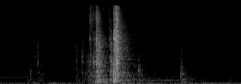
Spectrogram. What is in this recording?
Microwave Open
opening a microwave door
door, kitchen, microwave, open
